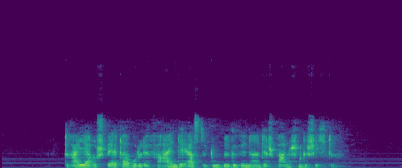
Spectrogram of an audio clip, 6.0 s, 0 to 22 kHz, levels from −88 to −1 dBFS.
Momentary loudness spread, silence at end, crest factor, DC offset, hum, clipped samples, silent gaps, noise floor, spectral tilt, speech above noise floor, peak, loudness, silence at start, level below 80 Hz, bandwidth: 10 LU; 0.9 s; 20 dB; under 0.1%; none; under 0.1%; none; -68 dBFS; -4.5 dB/octave; 44 dB; -6 dBFS; -24 LUFS; 1 s; -68 dBFS; 7.4 kHz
